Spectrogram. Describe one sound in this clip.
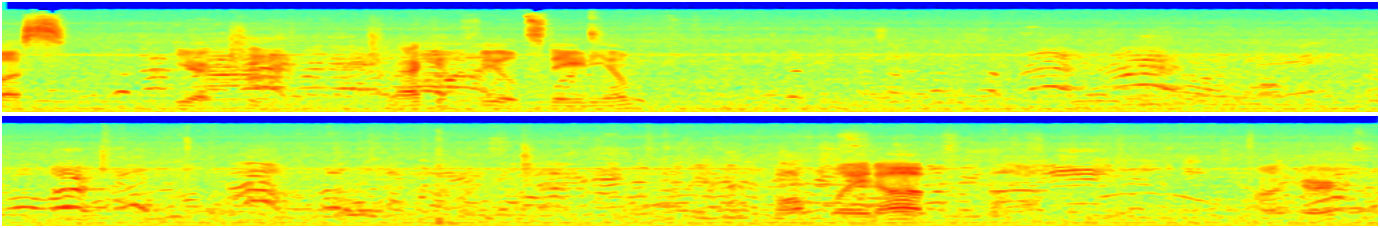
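Young men shout across an open field.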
